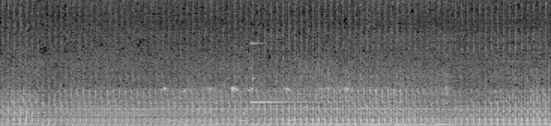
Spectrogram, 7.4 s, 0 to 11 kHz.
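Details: D10 R190 single-cylinder diesel at idle, brought in for hard starting and a horn-like chirping noise behind the rear cover; two bolts on top tightened, now starts easily. Steady even thumping, about three firings a second, no misses.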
